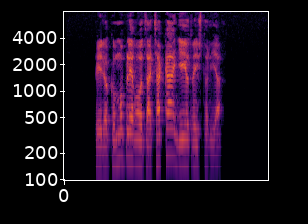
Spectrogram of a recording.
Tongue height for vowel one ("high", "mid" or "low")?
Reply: mid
